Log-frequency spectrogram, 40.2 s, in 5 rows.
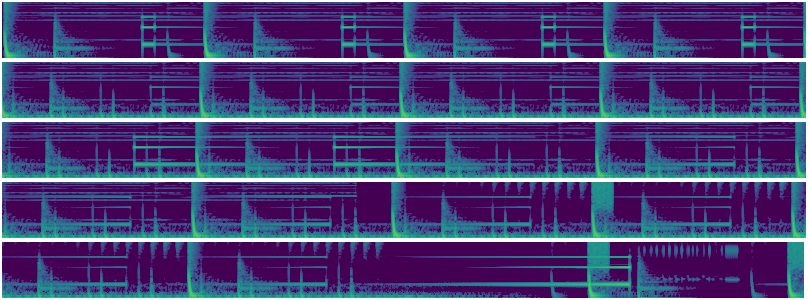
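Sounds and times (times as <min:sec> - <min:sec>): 
Waldorf Rack Attack percussion synthesizer module: 0:00.0 - 0:36.0, 0:37.3 - 0:40.1.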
